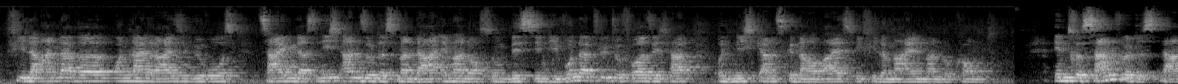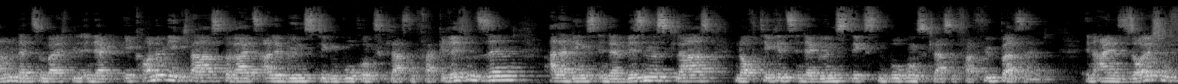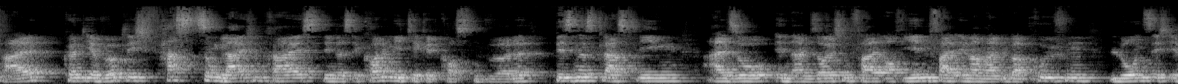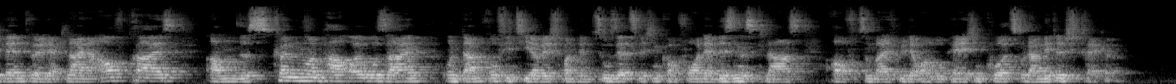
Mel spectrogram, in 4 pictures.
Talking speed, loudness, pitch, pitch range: 155 wpm, -18 LUFS, 140 Hz, 135-150 Hz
